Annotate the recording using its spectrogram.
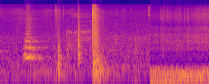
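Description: A van door slams shut.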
